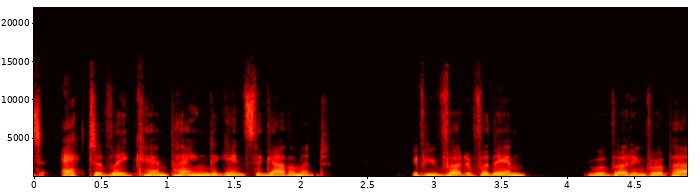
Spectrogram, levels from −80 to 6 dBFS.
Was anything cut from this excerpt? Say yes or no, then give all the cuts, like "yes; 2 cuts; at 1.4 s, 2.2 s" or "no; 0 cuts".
no; 0 cuts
